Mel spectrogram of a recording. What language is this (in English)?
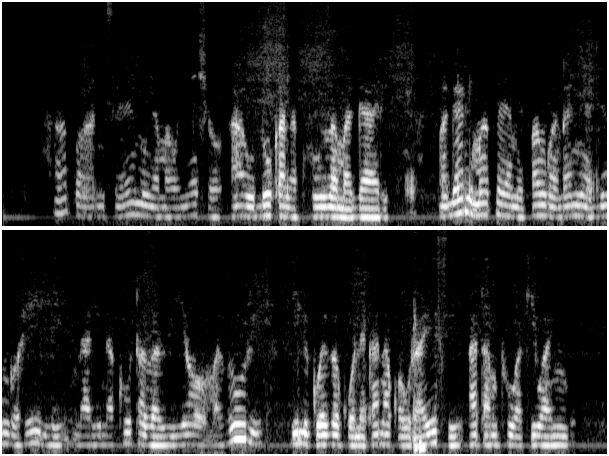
Swahili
